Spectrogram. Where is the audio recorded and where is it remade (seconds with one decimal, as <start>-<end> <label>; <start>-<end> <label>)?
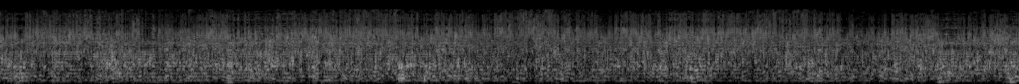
0.0-10.2 remade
